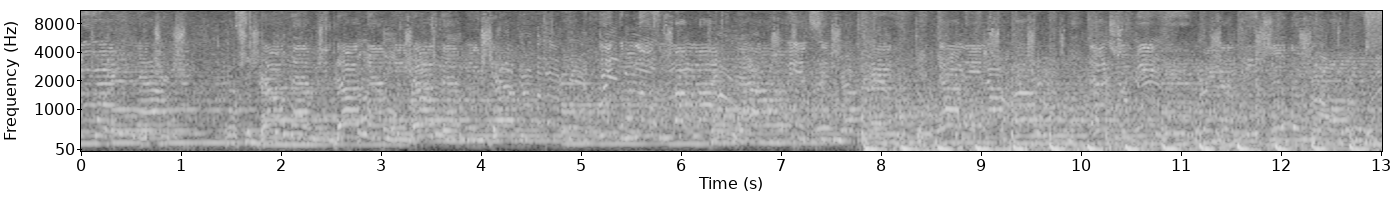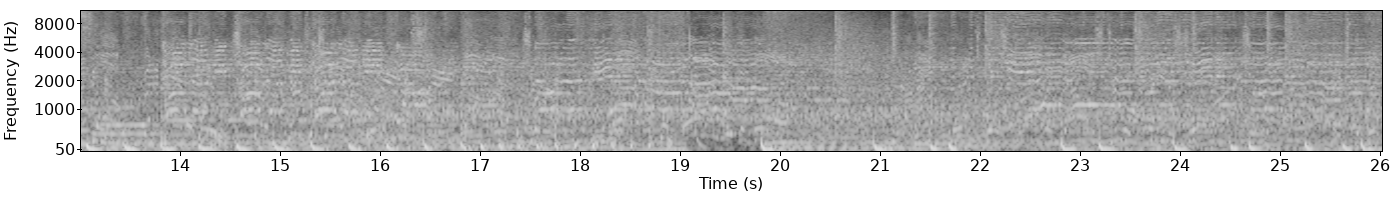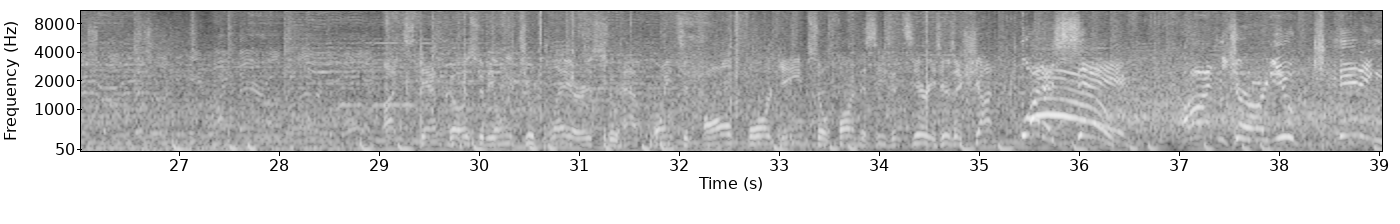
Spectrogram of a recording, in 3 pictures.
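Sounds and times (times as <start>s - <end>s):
background music: 0.0s - 39.0s
song with deep drum beat: 7.8s - 19.2s.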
